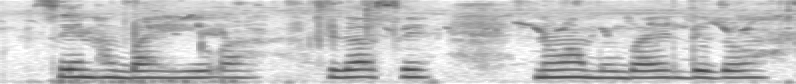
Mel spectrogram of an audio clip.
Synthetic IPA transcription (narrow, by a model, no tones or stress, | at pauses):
sɛnɦɔ̃bajɛjuʔasɛd̪aʔsɛ | nɔwamɔbaild̪ɛd̪ɔ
